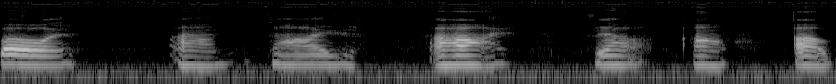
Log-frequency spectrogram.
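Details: Expressive aphasia: the patient produces only fragmented words while attempting to describe a picture during expressive language testing.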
